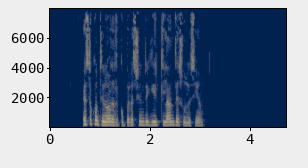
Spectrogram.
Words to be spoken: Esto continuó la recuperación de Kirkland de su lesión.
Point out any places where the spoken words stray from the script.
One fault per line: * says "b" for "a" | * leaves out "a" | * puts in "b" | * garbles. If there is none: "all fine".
all fine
